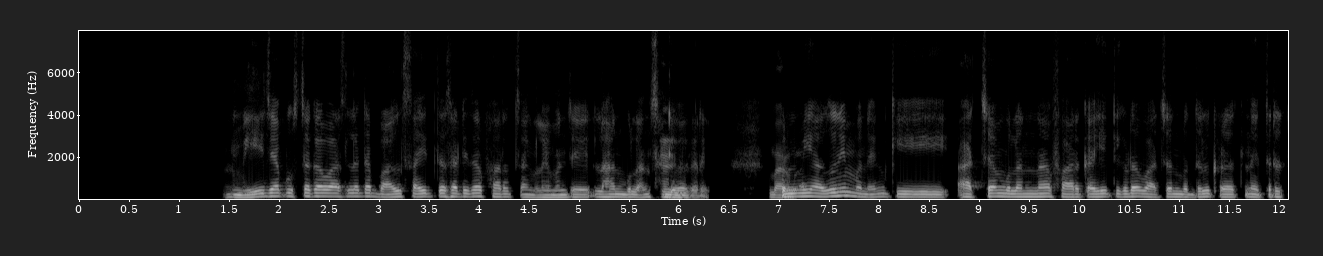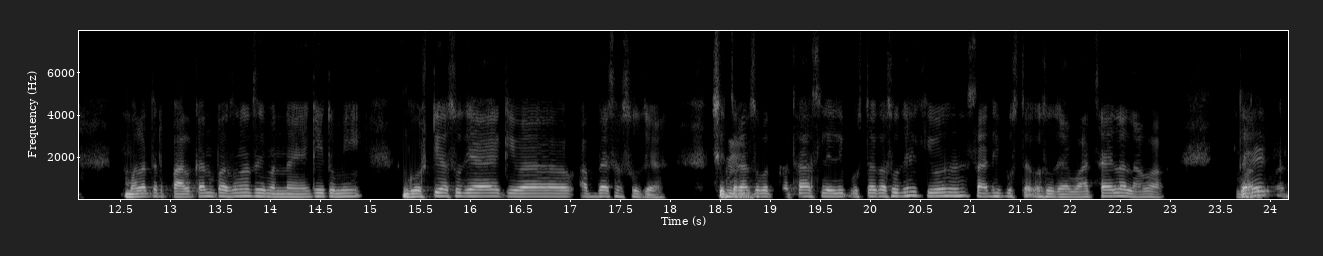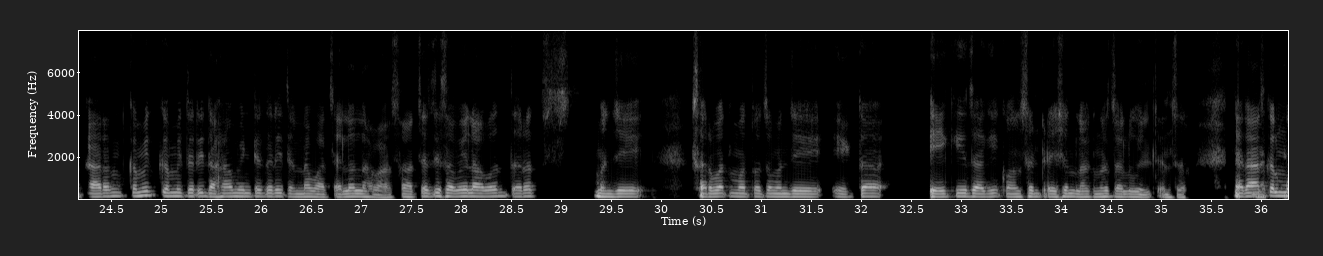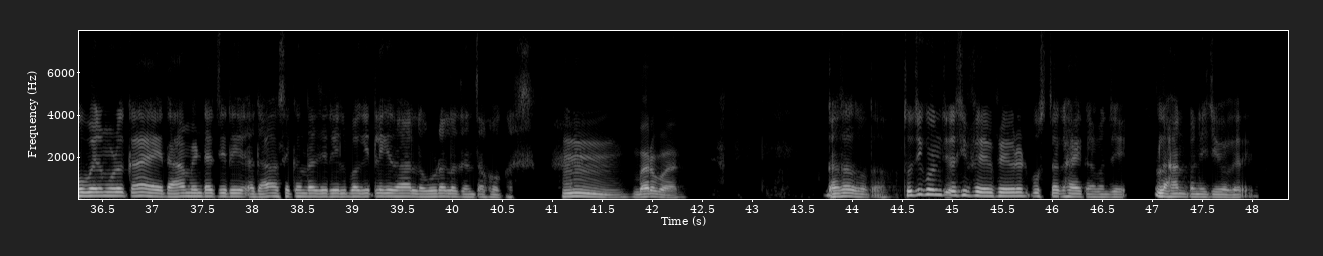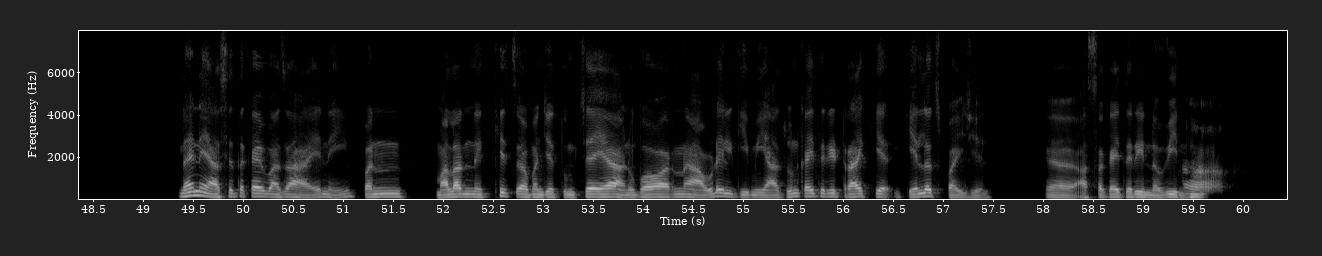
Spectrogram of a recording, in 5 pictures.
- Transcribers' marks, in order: tapping; in English: "कॉन्सन्ट्रेशन"; other noise; in English: "फेवरेट"
- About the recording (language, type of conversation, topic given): Marathi, podcast, बालपणी तुमची आवडती पुस्तके कोणती होती?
